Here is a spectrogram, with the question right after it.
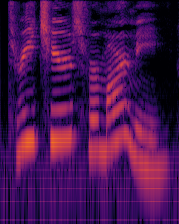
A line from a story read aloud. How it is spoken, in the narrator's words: cried Jo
